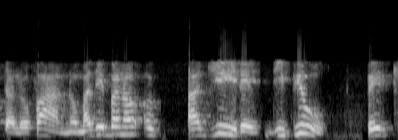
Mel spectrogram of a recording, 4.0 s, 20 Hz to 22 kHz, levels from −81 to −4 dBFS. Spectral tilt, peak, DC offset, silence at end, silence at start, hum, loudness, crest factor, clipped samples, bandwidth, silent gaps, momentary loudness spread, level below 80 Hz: -6.5 dB/octave; -12 dBFS; under 0.1%; 0 s; 0 s; none; -24 LUFS; 14 dB; under 0.1%; 8.2 kHz; none; 7 LU; -66 dBFS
